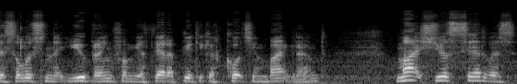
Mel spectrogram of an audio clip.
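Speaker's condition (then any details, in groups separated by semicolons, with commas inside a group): No condition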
